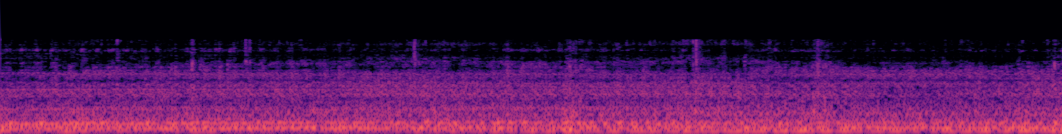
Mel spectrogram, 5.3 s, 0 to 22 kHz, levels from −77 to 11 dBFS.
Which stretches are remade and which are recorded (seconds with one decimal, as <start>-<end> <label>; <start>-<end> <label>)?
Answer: 0.0-1.6 recorded; 1.6-4.8 remade; 4.8-5.3 recorded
